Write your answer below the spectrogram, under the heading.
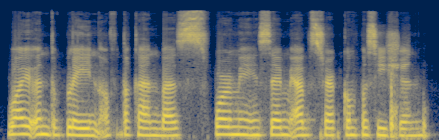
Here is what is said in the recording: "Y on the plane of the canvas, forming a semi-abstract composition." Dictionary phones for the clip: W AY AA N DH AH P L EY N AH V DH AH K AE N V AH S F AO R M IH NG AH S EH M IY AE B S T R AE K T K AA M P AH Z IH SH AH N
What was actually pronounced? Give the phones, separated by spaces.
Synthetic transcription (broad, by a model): W AY AA N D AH P L EY N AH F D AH K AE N B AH S F AO R M IH NG AH S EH M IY B S T R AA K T K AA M P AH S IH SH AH N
